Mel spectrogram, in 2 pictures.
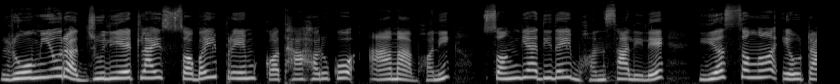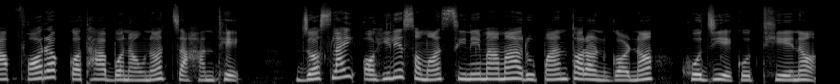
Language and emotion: Nepali, neutral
